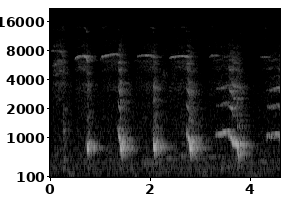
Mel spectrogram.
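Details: Smooth Fox Terrier pleading to go outside where children are heard playing. Six drawn-out whines, each swelling then sliding down, spaced under a second apart in a quiet room.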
